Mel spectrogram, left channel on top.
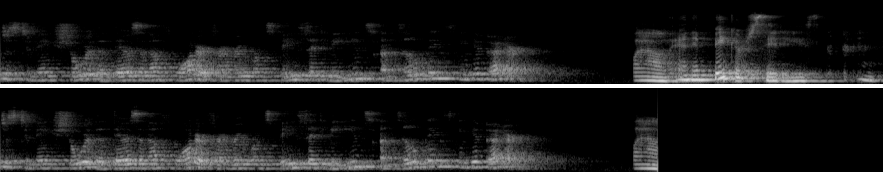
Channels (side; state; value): right; drops out; at 6.6 s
